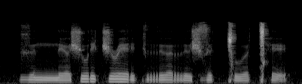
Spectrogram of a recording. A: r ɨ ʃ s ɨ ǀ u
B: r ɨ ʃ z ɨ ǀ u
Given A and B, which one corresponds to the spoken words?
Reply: B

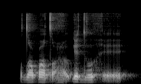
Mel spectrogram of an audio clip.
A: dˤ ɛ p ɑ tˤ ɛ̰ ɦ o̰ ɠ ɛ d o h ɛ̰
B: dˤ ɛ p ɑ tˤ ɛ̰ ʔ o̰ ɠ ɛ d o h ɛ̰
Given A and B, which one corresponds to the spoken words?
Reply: A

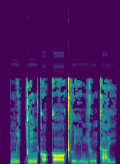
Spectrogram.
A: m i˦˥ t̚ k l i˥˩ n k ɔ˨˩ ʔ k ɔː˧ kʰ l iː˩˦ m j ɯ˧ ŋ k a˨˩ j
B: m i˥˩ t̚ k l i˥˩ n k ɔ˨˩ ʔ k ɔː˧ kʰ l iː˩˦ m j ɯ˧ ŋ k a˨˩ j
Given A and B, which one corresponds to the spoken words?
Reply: A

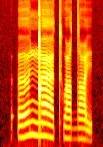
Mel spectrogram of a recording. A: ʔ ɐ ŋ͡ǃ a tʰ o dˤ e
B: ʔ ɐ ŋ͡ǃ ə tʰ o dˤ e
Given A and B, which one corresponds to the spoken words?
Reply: A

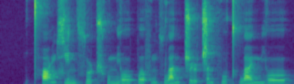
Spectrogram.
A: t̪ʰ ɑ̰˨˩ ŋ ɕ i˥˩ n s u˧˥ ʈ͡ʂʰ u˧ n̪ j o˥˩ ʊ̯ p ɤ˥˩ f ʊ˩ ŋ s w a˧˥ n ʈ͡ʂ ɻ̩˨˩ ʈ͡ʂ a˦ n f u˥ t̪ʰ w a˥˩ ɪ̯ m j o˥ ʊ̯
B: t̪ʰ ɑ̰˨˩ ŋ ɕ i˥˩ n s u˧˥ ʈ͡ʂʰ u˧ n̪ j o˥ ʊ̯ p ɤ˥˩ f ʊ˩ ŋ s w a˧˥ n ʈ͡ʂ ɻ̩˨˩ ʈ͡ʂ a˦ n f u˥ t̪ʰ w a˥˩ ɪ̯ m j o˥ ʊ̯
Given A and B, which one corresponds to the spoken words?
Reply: B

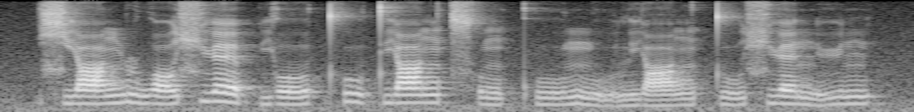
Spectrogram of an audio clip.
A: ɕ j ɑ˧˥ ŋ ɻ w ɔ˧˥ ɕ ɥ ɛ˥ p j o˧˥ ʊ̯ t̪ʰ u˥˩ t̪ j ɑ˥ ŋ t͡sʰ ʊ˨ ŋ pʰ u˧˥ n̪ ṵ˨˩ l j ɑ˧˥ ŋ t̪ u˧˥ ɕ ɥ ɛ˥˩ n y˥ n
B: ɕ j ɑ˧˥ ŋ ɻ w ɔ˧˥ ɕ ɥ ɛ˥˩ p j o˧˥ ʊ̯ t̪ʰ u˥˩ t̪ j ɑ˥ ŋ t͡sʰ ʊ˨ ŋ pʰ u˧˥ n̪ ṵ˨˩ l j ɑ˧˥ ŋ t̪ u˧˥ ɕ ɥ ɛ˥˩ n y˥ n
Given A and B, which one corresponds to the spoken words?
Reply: B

